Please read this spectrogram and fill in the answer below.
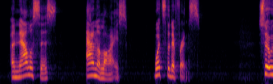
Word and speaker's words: analysis: I've submitted my analysis.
